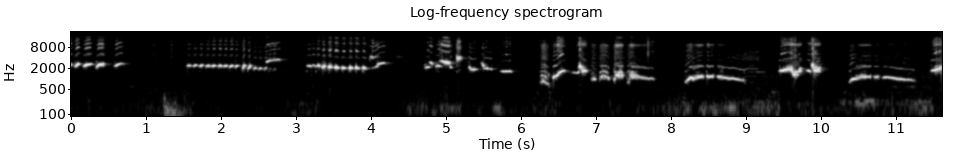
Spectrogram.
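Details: Song of a white-rumped shama used as a prompt and song tutor: long level whistles and quick repeated notes, then loud, downward-swooping whistled phrases repeated several times with short gaps.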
